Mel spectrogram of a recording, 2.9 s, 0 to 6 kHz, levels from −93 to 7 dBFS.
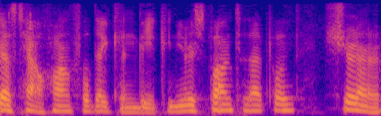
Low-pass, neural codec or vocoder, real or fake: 5.4 kHz; codec, 16 kHz in and 24 kHz out, 0.6 kbps, FireRedTTS-2 codec; fake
